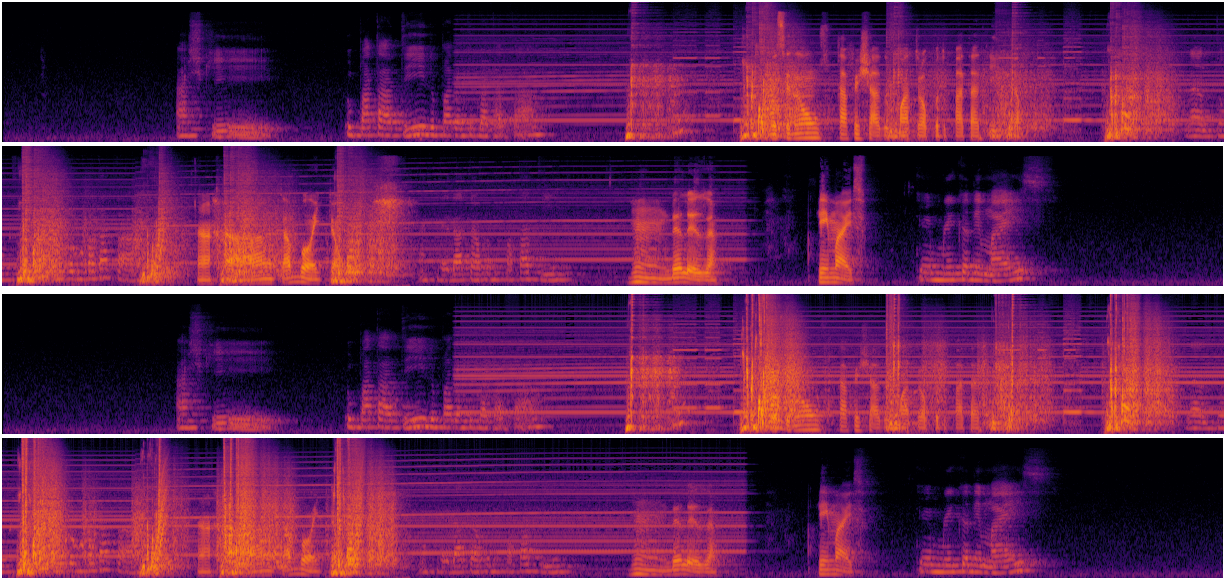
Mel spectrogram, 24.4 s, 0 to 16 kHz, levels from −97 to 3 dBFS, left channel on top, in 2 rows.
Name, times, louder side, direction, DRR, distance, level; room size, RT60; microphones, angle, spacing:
voice 1, 1.7-2.7 3.4-5.5 11.8-13.6 16.4-17.9 21.4-22.6, left 1 dB, 20° left, 5 dB, 1.7 m, -41 dB
sound 1, 4.5-19.7, right 5 dB, 25° right, 0.6 m, -42 dB
sound 2, 6.2-6.9 7.4-8.3 8.8-9.5 9.7-10.5 11.0-11.8 12.3-13.2 13.5-14.1 14.4-15.2 15.5-16.2, right 5 dB, 80° right, 1.0 m, -26 dB
voice 2, 7.6-10.2 14.2-16.4 18.5-19.4 20.4-20.8, left 6 dB, 60° left, 20 dB, 0.5 m, -30 dB
14.0 x 6.8 x 8.8 m, 0.72 s
head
